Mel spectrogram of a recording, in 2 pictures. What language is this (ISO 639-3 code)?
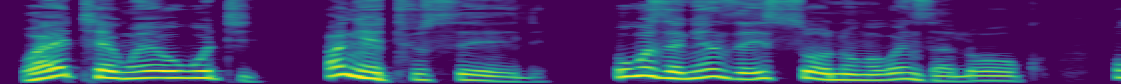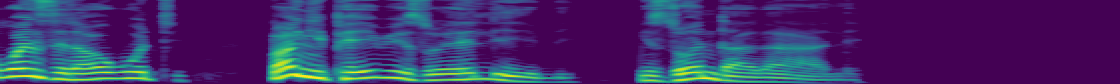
nde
